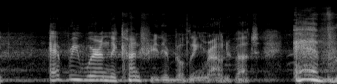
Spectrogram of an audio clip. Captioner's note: audience laughing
